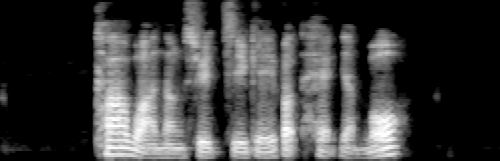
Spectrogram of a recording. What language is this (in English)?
Cantonese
